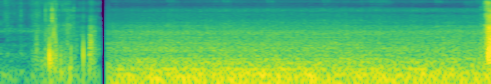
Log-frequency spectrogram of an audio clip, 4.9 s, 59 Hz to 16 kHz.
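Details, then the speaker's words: 2012 Chevrolet Traverse 3.6 V6 AWD after in-vehicle replacement of stretched timing chains: engine catches after a second and settles into a smooth even idle with no rattle or chain slap; much quieter, normal idle. "Oh, I was just taking a video of it running. Just to prove that we fixed it. It sounds much quieter."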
